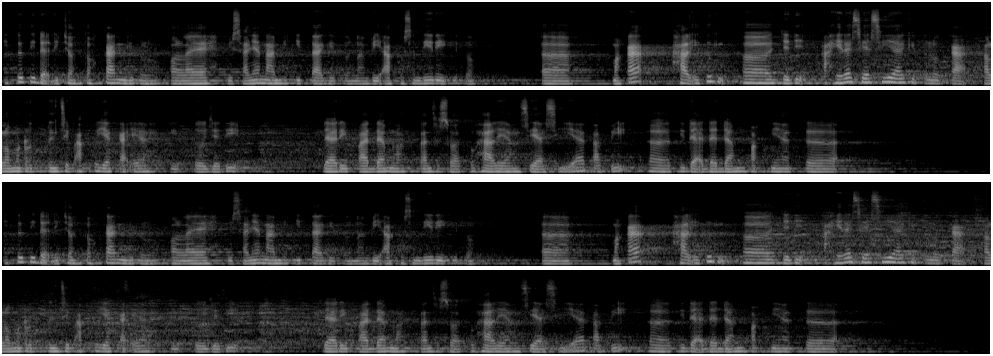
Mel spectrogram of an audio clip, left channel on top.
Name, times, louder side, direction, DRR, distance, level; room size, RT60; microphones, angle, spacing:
voice 1, 0.1-4.7 5.4-5.7 6.1-6.4 6.7-12.3 13.1-18.3, left 2 dB, 20° left, 11 dB, 0.7 m, -34 dB
sound 1, 7.5-13.7, right 6 dB, 50° right, 0.9 m, -47 dB
19.5 x 17.0 x 9.6 m, 2.9 s
head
